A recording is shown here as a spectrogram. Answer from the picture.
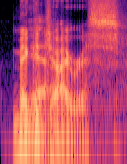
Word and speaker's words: Megaguirus: vers something mega mega mega gyrus yeah I definitely knew that was a soft G and then the last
